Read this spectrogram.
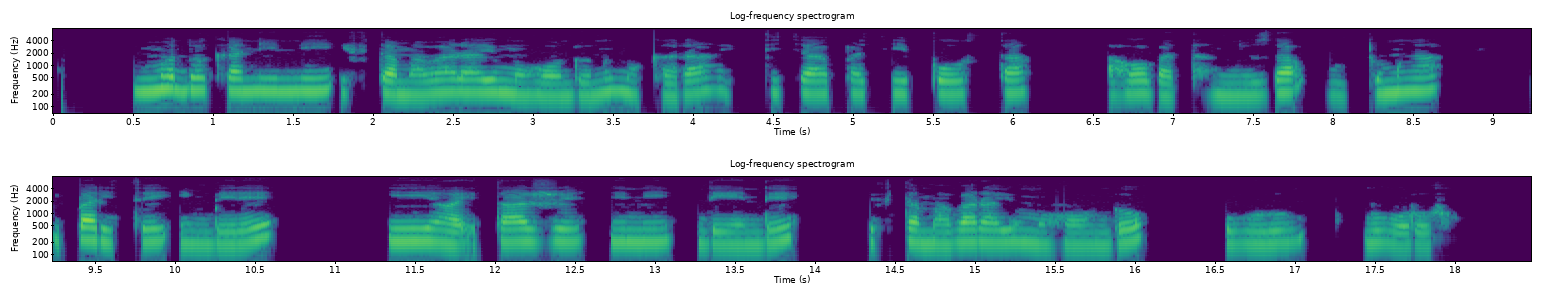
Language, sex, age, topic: Kinyarwanda, female, 18-24, finance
